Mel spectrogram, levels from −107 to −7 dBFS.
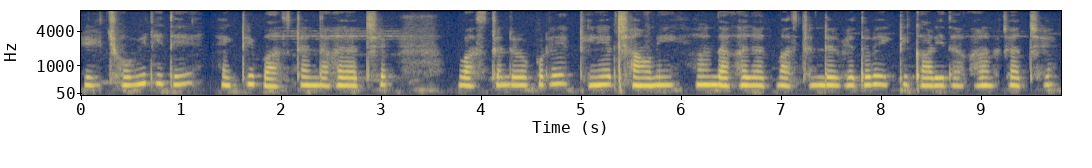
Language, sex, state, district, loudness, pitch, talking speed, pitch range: Bengali, female, West Bengal, Dakshin Dinajpur, -23 LUFS, 250 Hz, 155 wpm, 245-265 Hz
